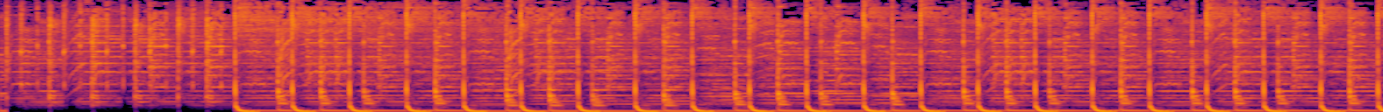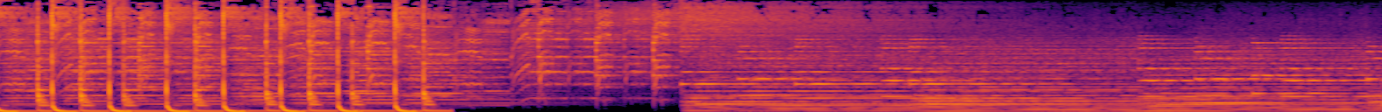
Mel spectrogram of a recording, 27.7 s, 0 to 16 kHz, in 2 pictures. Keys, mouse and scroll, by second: 1.6 KP_7, 2.4-5.1 drag, 5.7 shift+click, 6.2 shift+click, 6.8 m, 9.8-10.9 drag, 11.0 click, 12.0 click, 12.3-12.9 scroll down 2, 12.9-14.7 drag, 14.7 g, 23.9 click, 26.7 click, 27.2 click.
